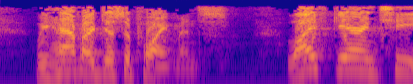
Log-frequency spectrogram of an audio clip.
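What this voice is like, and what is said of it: Usual voice. Nothing is said of it.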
